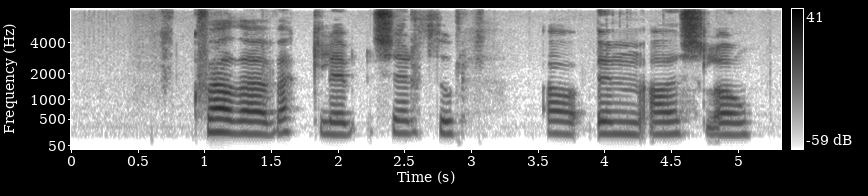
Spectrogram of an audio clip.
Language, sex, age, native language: Icelandic, female, 11, Icelandic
